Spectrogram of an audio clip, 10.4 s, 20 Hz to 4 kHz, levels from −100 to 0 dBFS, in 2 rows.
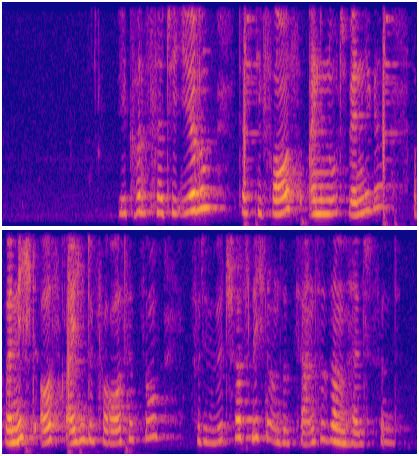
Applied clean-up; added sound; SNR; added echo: none; Shatter / Hammer; 17 dB; none.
